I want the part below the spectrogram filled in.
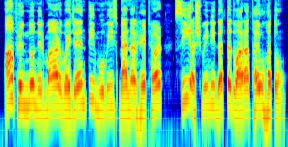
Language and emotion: Gujarati, neutral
